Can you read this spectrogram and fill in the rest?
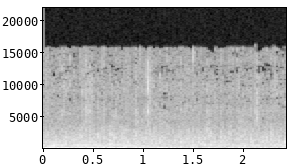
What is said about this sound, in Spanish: Recuerdo aquella mañana lluviosa en el cementerio. Era una tormenta de aquellas, el agua la tiraban con balde desde el cielo, como se dice.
